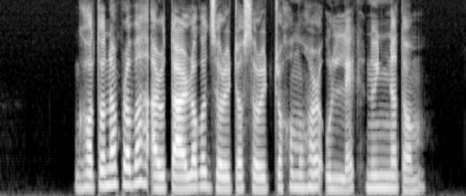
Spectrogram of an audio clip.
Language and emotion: Assamese, neutral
